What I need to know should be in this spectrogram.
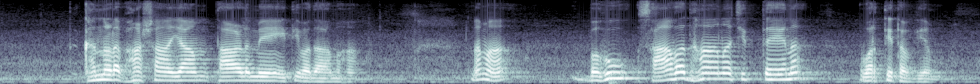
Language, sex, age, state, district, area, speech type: Sanskrit, male, 45-60, Karnataka, Dakshina Kannada, rural, spontaneous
